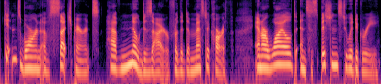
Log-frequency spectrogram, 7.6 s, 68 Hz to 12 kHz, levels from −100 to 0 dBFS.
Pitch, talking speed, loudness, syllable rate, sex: 175 Hz, 155 wpm, -19 LUFS, 4.4 syllables/s, female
